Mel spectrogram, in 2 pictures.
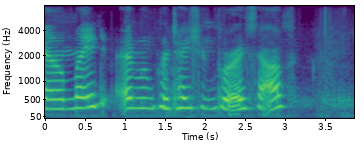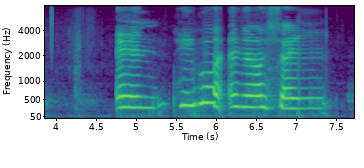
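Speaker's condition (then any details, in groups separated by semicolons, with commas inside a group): Cerebral palsy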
